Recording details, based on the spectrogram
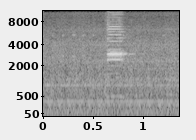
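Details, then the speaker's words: KAZ-4540 truck from Georgia after long storage, diesel idling with air system pumped up: short clear horn toot over the steady diesel rumble; horn works normally. "Бибика работает. Отлично."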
